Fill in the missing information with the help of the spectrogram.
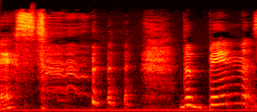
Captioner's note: laughs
